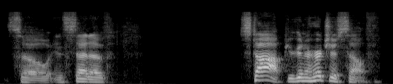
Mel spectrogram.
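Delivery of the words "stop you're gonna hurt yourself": a louder, harsh scolding. Retold or imitated. Parent scolding a child in a harsh, louder tone. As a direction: snap at the child with contempt. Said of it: "via the tone of the voice".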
